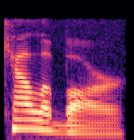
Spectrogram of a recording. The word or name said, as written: Calabar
